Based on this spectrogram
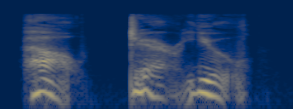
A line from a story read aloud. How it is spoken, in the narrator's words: growled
